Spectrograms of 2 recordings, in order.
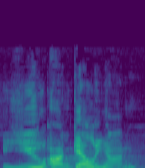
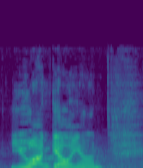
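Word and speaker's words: εὐαγγέλιον: a funny sounding word in ancient Greek it's pronounced you angelian and by the way that's with a little bit of a Texas accent okay you angelian it was translated into Old English as Godspell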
